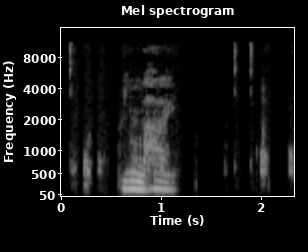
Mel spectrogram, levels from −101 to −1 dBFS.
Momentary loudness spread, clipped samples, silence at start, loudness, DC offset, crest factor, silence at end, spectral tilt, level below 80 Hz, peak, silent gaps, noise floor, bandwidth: 18 LU; under 0.1%; 0.1 s; -43 LUFS; under 0.1%; 18 dB; 0 s; -5.5 dB/octave; -84 dBFS; -26 dBFS; none; -82 dBFS; 11.5 kHz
